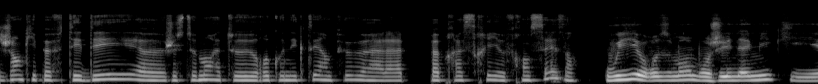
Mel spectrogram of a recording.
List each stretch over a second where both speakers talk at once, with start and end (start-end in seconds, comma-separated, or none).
none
